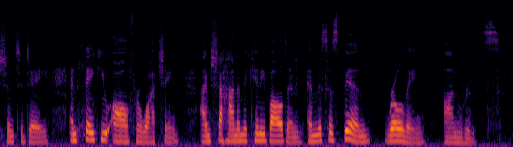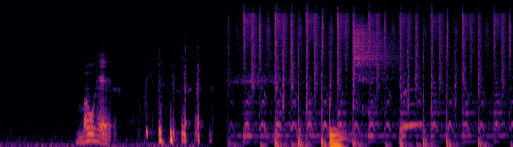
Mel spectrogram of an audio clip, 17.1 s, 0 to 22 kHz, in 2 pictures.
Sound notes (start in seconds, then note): 13.7 all laughing; 15.4 upbeat music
